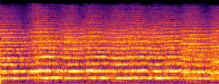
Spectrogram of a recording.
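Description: Symphony orchestra playing long held notes in a steady, continuous passage.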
